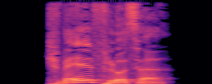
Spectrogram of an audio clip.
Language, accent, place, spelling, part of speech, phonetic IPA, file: German, Germany, Berlin, Quellflusse, noun, [ˈkvɛlˌflʊsə], De-Quellflusse.ogg
- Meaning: dative of Quellfluss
